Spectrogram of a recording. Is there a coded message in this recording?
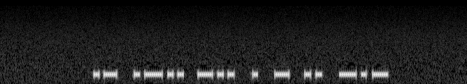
Yes: Morse code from 0.9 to 3.9 s, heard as a keyed tone, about 23 wpm, 470 Hz. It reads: ALDETIK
